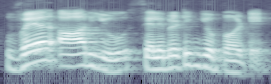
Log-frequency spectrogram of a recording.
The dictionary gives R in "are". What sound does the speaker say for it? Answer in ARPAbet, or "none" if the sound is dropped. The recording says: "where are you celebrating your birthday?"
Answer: R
